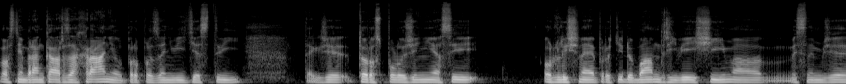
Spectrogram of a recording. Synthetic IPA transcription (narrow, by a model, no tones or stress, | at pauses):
vlast̪ɲɛbɾaŋkaːrzaxɾaːɲɪlpɾo̞pl̩zɛɲviːcɛst̪viː | t̪a̰ɡʒɛt̪o̞ɾo̞spo̞lo̞ʒɛɲiːasɪ | ʔo̞dlɪʃnɛːpɾo̞cɪdo̞baːmd̪riːvjɛjʃiːmamɪslɪmʒɛ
